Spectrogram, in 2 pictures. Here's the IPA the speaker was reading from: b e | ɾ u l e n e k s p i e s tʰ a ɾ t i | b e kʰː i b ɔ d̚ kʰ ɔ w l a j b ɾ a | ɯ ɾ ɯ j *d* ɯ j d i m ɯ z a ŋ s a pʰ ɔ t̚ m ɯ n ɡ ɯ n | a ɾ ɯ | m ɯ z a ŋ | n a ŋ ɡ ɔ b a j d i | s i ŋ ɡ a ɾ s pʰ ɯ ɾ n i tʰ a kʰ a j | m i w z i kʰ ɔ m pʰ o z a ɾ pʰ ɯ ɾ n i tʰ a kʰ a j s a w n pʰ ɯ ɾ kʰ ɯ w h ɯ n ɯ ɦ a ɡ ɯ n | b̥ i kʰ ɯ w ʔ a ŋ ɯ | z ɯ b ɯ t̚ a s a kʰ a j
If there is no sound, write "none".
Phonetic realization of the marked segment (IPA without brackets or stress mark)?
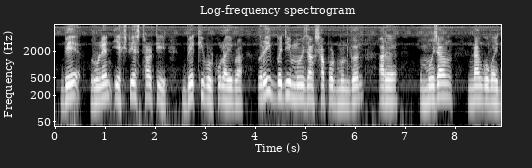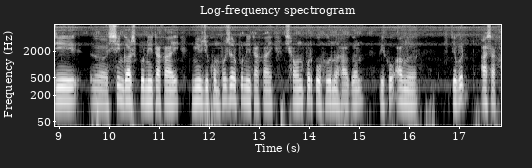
b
